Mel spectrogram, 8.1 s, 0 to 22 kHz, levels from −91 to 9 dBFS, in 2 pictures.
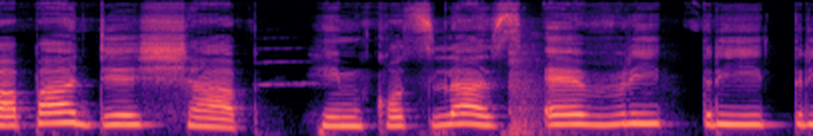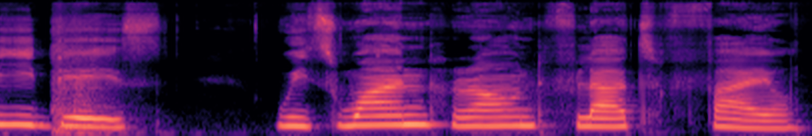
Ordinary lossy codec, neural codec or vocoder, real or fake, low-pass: none; none; real; none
